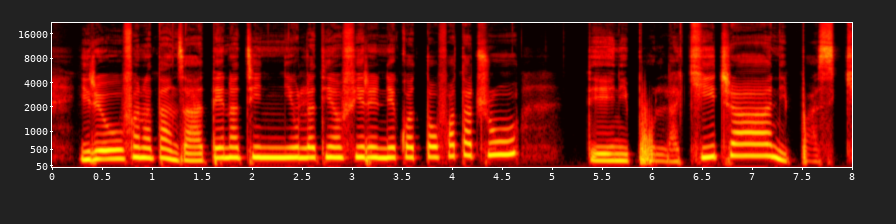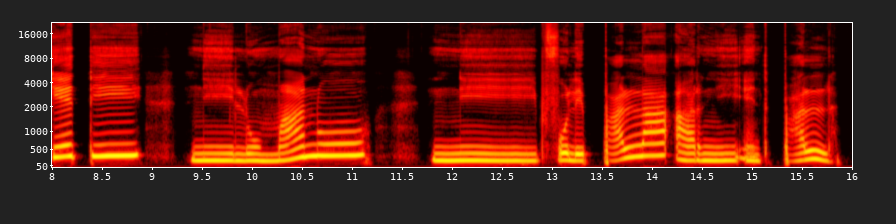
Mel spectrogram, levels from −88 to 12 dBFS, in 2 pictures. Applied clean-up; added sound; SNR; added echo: none; none; none; none.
